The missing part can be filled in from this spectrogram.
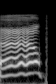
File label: "Run away", Wacky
